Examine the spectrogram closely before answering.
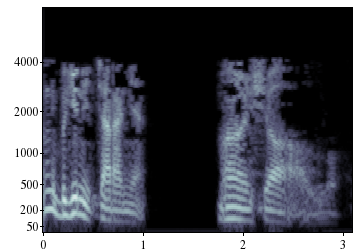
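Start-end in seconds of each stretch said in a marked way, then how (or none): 1.8-3.0 awed exclamation. Real, not acted.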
